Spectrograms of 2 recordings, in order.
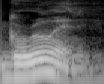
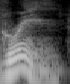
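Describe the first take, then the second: First: The vowel sounds like 'oo', following the spelling. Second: The vowel sounds like 'ee', as in green. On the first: This is the reading an outsider would guess. The speaker calls it wrong. "which you would think that the per- correct pronunciation is like gruen" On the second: This is how the locals say it. The speaker calls it right. "But no, they they're flat out no, it's green"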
